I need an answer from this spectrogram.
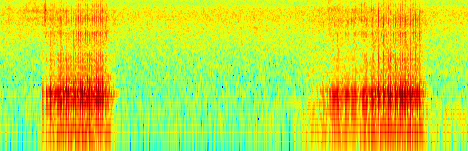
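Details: Pug, awake and not sleeping, snoring loudly: two rough, rasping snorts about three seconds apart, each lasting roughly a second, in a quiet indoor setting.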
